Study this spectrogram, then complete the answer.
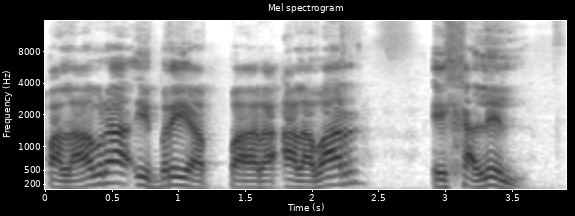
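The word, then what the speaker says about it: הלל: Inclusive, la palabra hebrea para alabar es Halel. Se escribe Hei, Lamet, Lamet. Halel.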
